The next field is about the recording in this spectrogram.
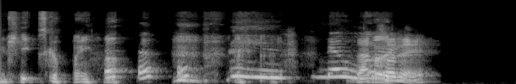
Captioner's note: laughs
